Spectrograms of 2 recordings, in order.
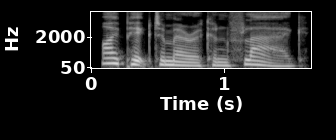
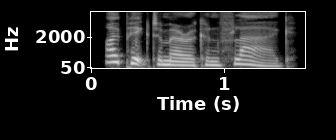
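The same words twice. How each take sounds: The two takes are said the same way.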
